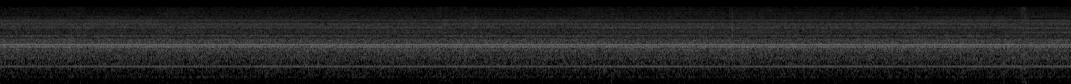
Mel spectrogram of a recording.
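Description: Steady background hiss with a faint, thin, steady high whine in it, unchanging throughout.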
